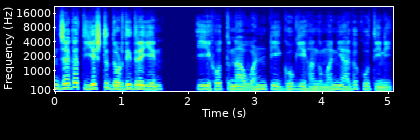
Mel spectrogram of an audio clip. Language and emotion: Kannada, sad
